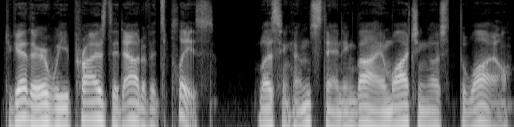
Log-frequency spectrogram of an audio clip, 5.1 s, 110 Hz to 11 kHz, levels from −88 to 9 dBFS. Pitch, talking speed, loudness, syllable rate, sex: 110 Hz, 175 wpm, -16 LUFS, 5.5 syllables/s, male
